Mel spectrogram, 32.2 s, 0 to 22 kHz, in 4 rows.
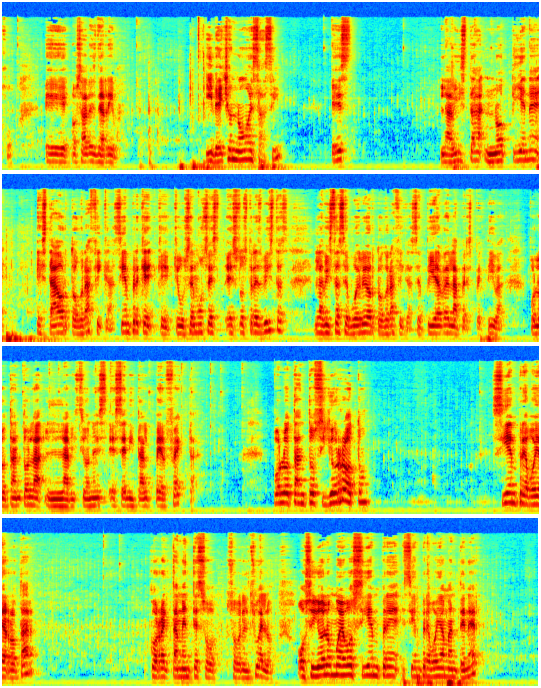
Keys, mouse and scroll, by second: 2.8 ctrl+z, 8.3 alt+Tab, 15.3 alt+Tab, 30.4 ctrl+z, 30.9 alt+Tab.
